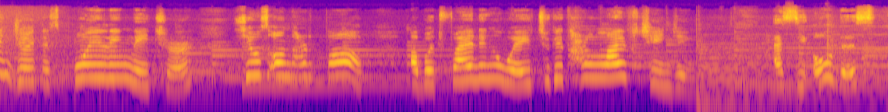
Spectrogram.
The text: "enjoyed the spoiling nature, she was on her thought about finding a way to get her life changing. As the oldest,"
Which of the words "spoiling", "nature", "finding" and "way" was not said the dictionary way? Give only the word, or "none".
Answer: none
